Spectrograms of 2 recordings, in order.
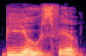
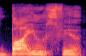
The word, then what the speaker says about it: biosphere: live within the biosphere notice the pronunciation it's not bo sphere it's biosphere Germania kleptomania so is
